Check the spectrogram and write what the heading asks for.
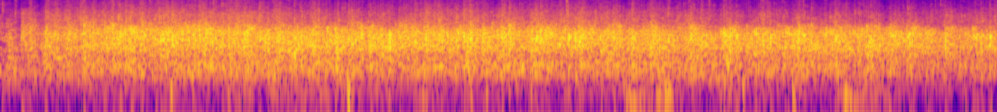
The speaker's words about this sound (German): Aber bevor du das tust, kommt jetzt das Zeichen für den Applaus für dein Lebenswerk.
